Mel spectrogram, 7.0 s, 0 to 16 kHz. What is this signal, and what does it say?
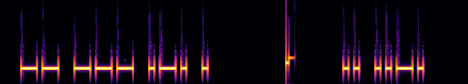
Morse code, heard as a keyed tone, about 15 wpm, 700 Hz. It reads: MORE IF
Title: Sentences from Top 100 Words - New Word Drill - 15wpm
